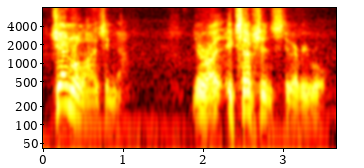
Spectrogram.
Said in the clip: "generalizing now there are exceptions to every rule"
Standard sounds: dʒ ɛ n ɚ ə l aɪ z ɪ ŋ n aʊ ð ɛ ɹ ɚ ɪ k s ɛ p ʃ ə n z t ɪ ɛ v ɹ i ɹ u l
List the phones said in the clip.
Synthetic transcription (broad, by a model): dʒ ɛ n ɚ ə l aɪ z ɪ ŋ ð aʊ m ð ɚ ɪ k s ɛ p ʃ ə n z t ɪ ɛ v ɹ i ɹ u l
